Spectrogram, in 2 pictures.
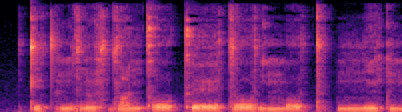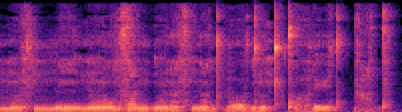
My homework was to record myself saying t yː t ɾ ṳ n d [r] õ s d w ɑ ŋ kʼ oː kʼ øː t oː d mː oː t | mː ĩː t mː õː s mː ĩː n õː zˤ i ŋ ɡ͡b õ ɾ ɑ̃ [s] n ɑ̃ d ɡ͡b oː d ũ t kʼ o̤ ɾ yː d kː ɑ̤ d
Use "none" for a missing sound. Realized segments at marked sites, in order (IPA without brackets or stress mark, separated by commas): r, s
